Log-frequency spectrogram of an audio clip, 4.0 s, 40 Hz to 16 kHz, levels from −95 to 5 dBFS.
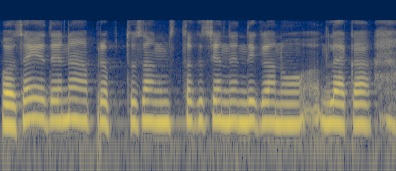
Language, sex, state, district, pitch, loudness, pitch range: Telugu, female, Andhra Pradesh, Srikakulam, 225 Hz, -17 LUFS, 220-235 Hz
